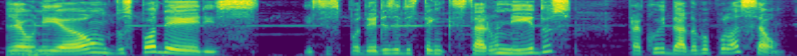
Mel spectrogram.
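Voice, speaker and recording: A woman's voice: lowish voice, normal speed, dark tone. A woman in her sixties answering street interview questions casually. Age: 60s.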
